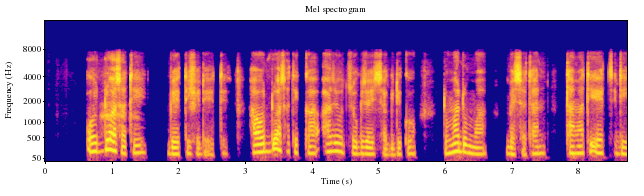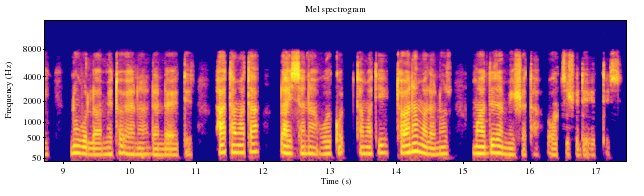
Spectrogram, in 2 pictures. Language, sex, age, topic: Gamo, male, 25-35, government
